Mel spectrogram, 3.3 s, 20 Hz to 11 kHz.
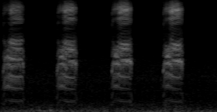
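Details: Crows use a person as a playground; one crow gives four loud, harsh caws in a steady series, about one every 0.75 seconds, each short and raspy, over faint background noise.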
